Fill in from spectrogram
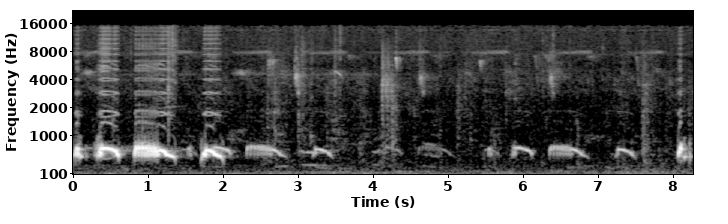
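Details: Spotted dove (tekukur) answering a lure call: a loud opening phrase of three rich coos, then a long series of softer, evenly spaced falling coos from a farther bird.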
